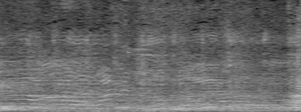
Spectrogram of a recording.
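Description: Indistinct chatter of a seated audience, several voices talking over one another at a low level.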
